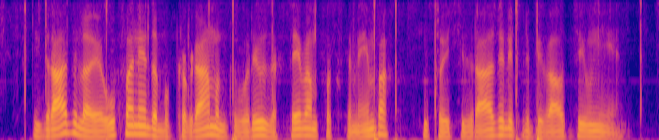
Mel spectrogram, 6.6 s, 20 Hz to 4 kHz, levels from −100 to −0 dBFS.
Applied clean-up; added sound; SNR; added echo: neural separator model SepFormer WHAMR!.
